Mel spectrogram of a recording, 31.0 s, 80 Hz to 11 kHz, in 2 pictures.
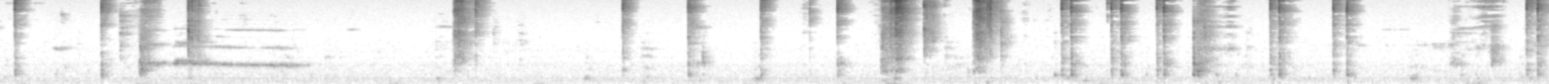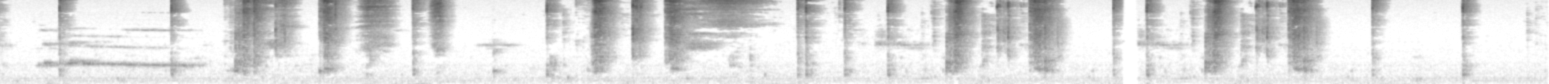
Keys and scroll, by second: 4.0 scroll down 1, 11.3 Right, 20.3 Right, 23.9 Left, 27.6 Left.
